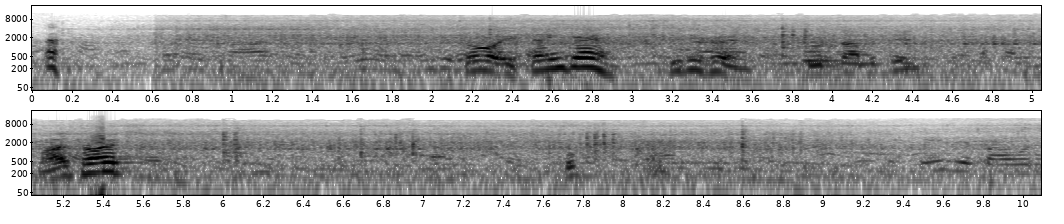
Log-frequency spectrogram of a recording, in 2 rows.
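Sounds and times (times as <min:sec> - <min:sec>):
faint voices: 0:00.0 - 0:10.0
food frying hiss: 0:00.0 - 0:10.0
utensils clicking against pans: 0:00.6 - 0:09.9.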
